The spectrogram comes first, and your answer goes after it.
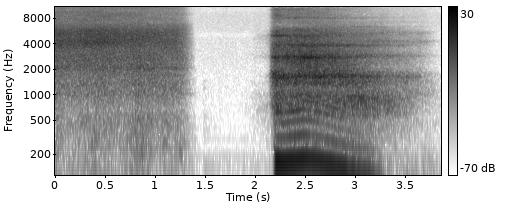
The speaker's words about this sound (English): Let's take a breath. Take a breath.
